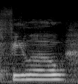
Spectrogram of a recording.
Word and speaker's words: phyllo: Then we get to work with phyllo dough. Some people call it phyllo. I actually typed this into the pronunciation app I have and it said Phyllo. So I'm thinking of my sweet brother-in-law, Phil.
